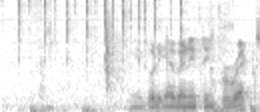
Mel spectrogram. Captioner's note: pen clicking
